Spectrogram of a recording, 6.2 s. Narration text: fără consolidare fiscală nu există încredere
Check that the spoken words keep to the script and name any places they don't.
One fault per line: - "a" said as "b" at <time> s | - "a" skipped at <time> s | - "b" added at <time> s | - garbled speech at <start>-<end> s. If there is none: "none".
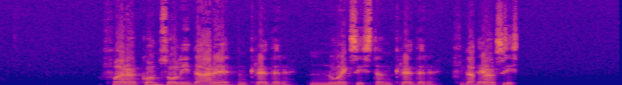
- "fiscală" said as "încredere" at 2.4 s
- garbled speech at 4.6-5.2 s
